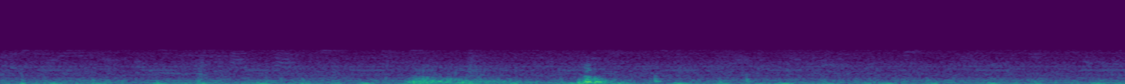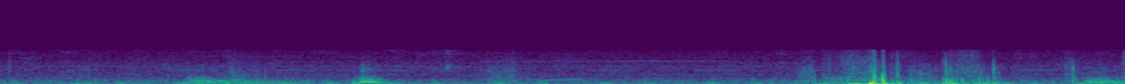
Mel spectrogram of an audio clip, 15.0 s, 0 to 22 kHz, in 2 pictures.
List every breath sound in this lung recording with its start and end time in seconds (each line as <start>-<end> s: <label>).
2.62-3.78 s: inhalation
2.62-3.78 s: crackles
3.78-4.35 s: exhalation
3.78-4.35 s: crackles
8.64-9.80 s: inhalation
8.64-9.80 s: crackles
9.84-10.41 s: exhalation
9.84-10.41 s: crackles
14.63-15.00 s: inhalation
14.63-15.00 s: crackles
